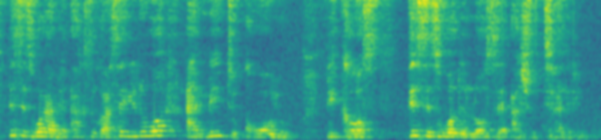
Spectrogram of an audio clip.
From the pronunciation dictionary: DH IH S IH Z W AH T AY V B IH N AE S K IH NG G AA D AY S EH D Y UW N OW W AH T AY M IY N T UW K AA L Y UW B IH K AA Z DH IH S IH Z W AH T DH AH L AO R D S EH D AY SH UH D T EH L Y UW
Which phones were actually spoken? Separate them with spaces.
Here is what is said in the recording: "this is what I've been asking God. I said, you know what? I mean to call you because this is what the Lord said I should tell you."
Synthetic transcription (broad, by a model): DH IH S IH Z W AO T AY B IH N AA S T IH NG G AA AY S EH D Y UW N OW W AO T AY M IY N T UW K AA L Y UW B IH K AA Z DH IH S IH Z W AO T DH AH L AO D S EH D AY SH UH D T EH L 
